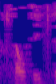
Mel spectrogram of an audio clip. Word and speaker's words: Celtic: Examples are ancient Mexican, Mayan, Inca, Aztec, Sumerian, Babylonian, Assyrian, Egyptian, Celtic, are Celtic, as some pronounce it, Aryan, etc.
